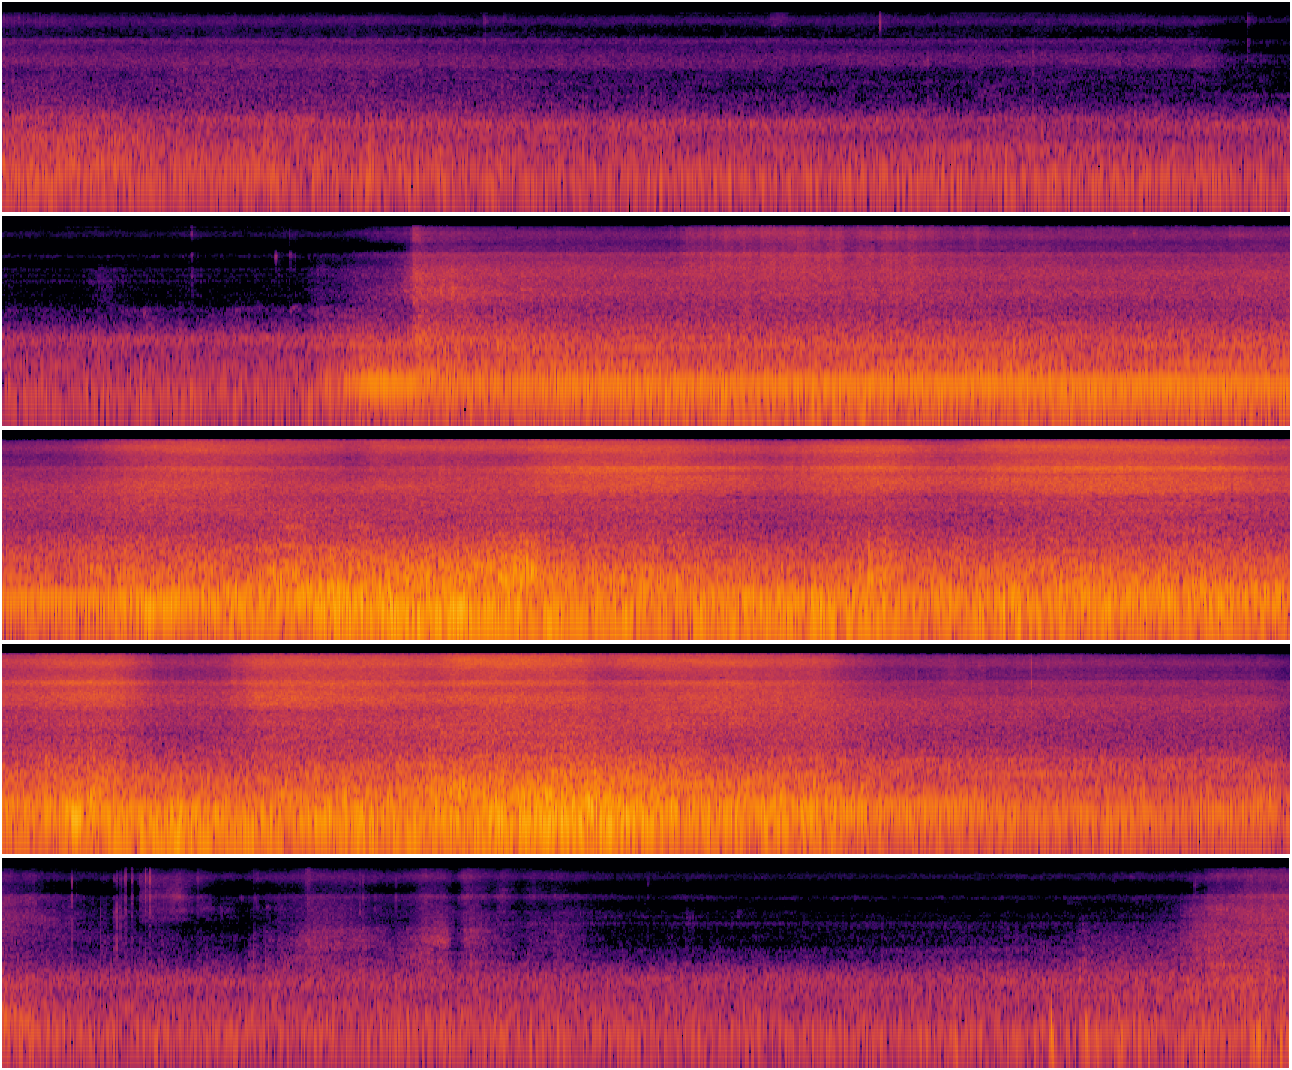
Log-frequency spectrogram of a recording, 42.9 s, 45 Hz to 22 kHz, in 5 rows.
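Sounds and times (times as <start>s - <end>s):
steady machine hum: 0.0s - 42.9s
high-pressure water spraying on car: 11.2s - 34.8s, 42.0s - 42.9s.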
